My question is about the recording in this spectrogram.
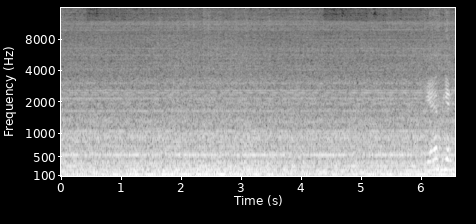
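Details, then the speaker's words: Taylor 8756 soft-serve machine frost test, two independent compressors, one per side, left side switched on in a warehouse at about 78–80°F: steady low mains-pitch hum with no knocking or rattling; compressors running normally. "We hear the compressor come on the left side too. This is a big machine with two plugs, two big compressors that each independently run each side of the machine."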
